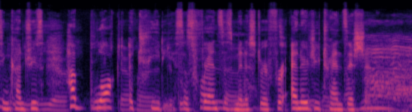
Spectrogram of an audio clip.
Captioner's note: speaking French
